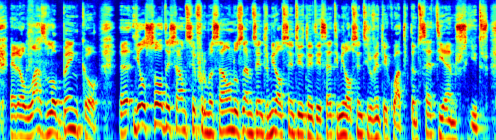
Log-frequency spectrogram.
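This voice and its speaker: A man's fairly high voice at a moderate pace, with ordinary pitch variation and very even loudness over noticeable background noise. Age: 50s. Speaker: radio host. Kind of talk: casual chat.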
